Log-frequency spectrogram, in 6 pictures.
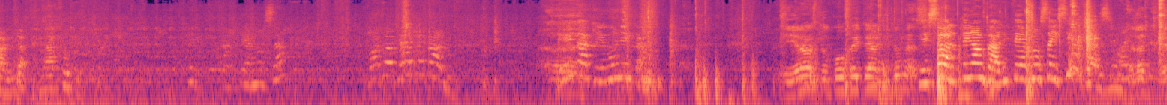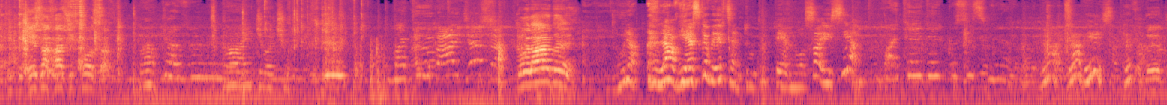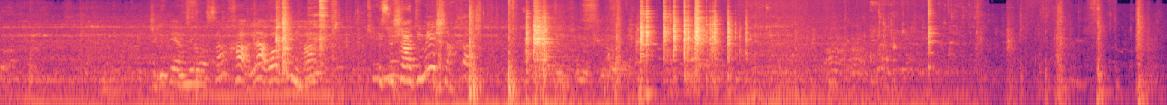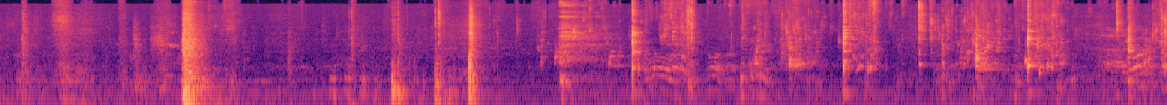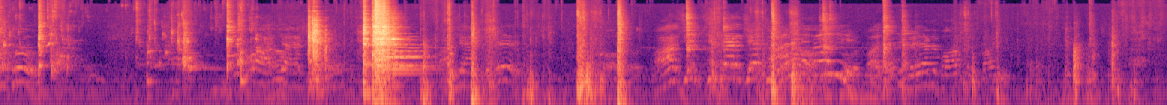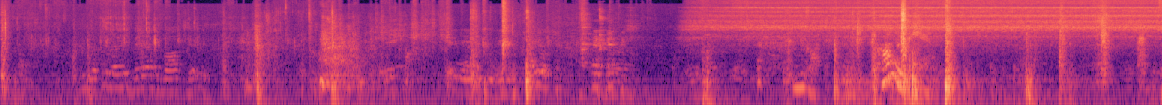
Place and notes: Kotayk, Arménie - Sharing yogurt in the yurt
While walking near the volcanoes, some farmers went to see us and said : come into the tent during a few minutes. They are extremely poor, but welcomed us, and gave a very strong yogurt called tan, and the coffee called sourj. This recording is the time we spent in the tent. It's the simple sound of their life in mountains.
